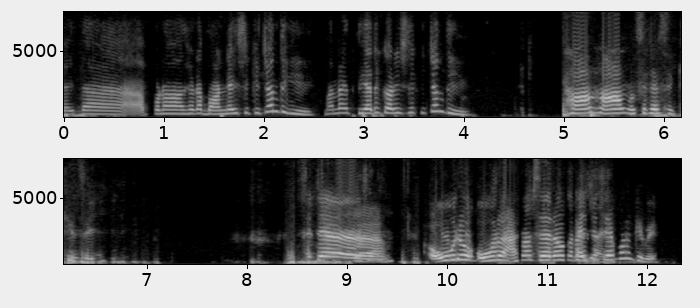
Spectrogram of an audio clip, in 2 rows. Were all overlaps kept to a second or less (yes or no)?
no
